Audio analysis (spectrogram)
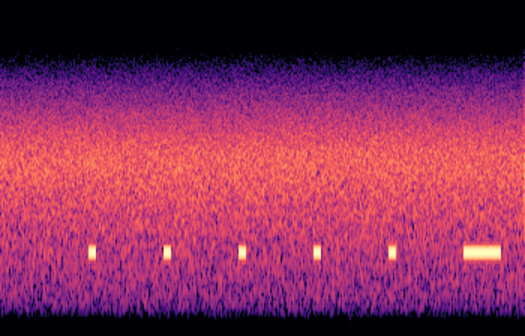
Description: Radio time signal (six pips, as the Greenwich Time Signal), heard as pips, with a squelch burst at the end.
